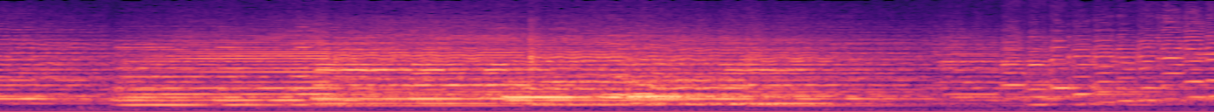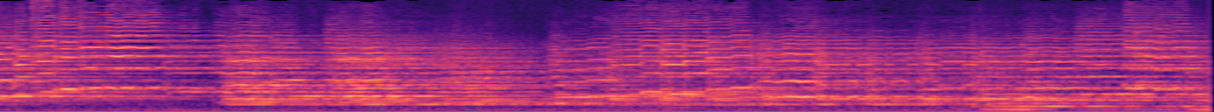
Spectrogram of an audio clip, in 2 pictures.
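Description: Classical music for strings, with a violin carrying the melody over sustained notes; about halfway through a run of notes climbs upward, and low strings come in near the end.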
